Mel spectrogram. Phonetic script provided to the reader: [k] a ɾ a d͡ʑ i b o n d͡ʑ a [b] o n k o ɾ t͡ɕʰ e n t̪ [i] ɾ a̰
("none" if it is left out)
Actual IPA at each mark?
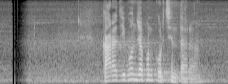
k, p, a

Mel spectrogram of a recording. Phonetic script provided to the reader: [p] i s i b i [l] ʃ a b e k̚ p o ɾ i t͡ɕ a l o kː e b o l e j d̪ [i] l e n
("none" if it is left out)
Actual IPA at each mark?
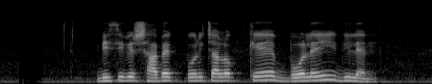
b, ɾ, i

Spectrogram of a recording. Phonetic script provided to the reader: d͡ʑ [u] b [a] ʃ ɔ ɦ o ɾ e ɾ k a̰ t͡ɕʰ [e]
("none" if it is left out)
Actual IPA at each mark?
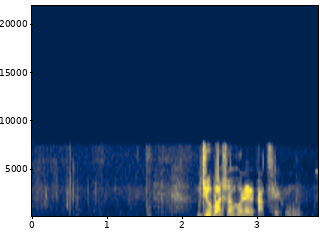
u, a, e

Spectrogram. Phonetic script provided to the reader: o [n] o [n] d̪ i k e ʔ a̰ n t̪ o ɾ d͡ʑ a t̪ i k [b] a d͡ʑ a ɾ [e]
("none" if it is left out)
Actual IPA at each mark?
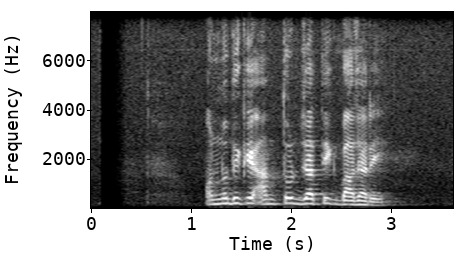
nː, none, b, e

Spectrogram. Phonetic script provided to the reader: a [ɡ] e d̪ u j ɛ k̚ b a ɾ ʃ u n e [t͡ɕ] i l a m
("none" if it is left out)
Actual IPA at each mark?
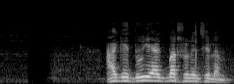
ɡ, t͡ɕʰ

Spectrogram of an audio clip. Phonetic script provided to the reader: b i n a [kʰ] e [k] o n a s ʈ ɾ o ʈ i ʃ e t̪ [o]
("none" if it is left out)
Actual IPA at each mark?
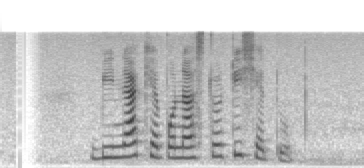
kʰ, p, u

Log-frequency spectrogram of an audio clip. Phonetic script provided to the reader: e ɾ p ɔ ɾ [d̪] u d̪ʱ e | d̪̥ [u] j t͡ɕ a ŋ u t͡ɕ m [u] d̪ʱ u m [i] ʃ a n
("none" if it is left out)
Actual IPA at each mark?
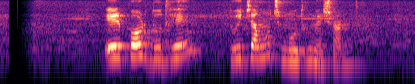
d̪, u, o, e

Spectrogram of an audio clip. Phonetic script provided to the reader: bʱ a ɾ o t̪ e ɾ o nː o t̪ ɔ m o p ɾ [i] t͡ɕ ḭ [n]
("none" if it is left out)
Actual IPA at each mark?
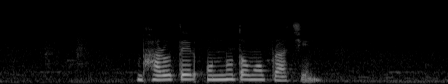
a, n

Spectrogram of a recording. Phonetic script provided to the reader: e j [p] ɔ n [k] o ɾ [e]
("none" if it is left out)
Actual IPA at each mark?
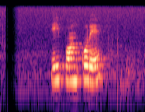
p, k, e

